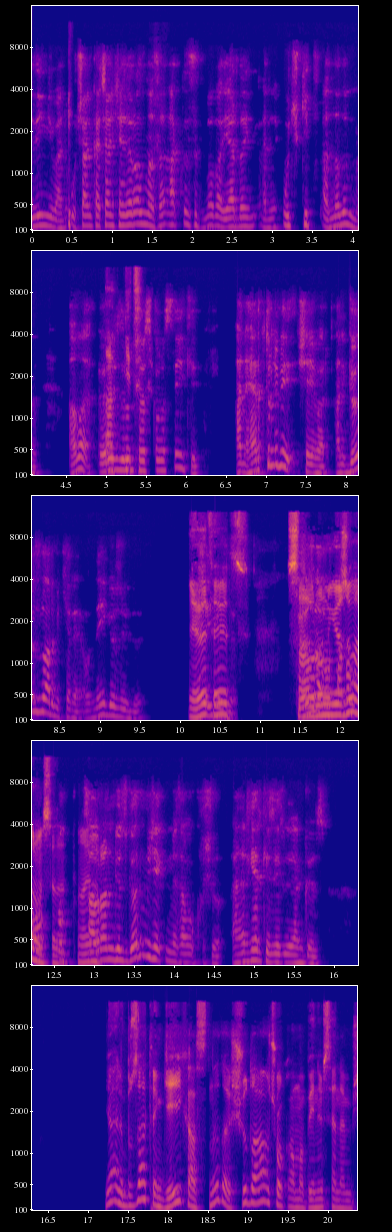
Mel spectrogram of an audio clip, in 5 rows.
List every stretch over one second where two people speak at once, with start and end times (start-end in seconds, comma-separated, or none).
11.4-13.1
